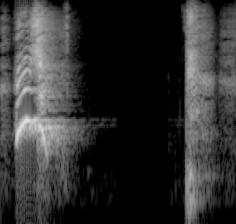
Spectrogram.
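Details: Simulated: voice-acted male game character during a phone call, sneezing repeatedly; a sharp voiced gasp, then a quick sneezing burst in an acted sneeze build-up.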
